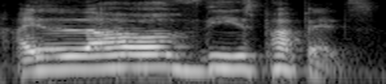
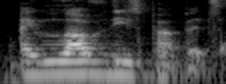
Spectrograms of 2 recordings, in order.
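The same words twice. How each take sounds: First: "love" drawn out long and lifted; gushing emphasis. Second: Said in the usual way. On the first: Retold or imitated. Buyer besotted with the puppets, "love" slow and gushing. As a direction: stretch "love" slowly with adoring emphasis.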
